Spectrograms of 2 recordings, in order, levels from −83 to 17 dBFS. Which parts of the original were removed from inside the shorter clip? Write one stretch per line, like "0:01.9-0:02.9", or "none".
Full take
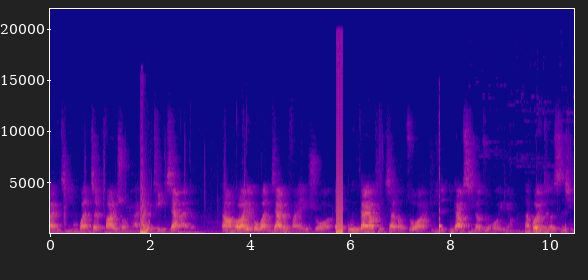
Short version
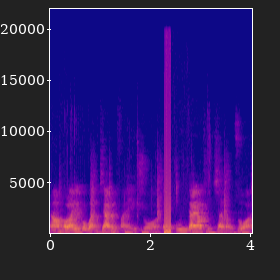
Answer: none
